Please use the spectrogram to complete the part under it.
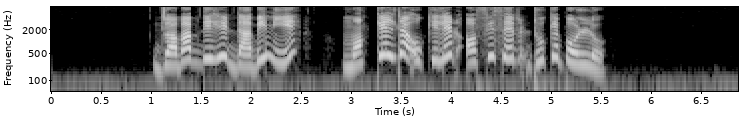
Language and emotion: Bengali, angry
